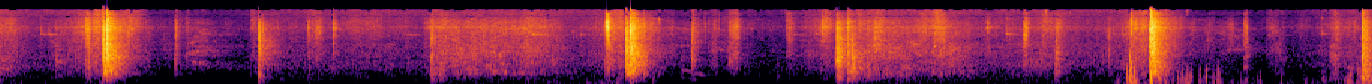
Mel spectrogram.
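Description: Three hockey shots, about three and a half seconds apart: each is a sharp crack of the stick striking the shot, the later two led in by a second or so of the stick scraping over gravel. A fainter knock follows the first about a second later.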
